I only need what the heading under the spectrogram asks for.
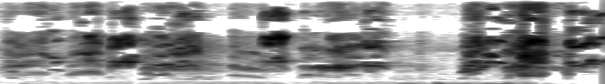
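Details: Rainbow lorikeets in a group, giving harsh, screechy squawks and shrill chattering notes in uneven bursts, overlapping one another, with a short quieter gap in the middle.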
